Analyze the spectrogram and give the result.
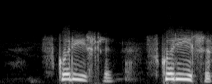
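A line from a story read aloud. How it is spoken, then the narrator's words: Panicked cry, near breakdown. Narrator (Ukrainian): скрикнула Сара на межі нервового зриву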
